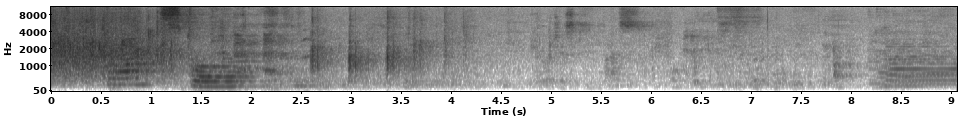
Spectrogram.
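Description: A woman speaks calmly through a microphone to an audience.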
